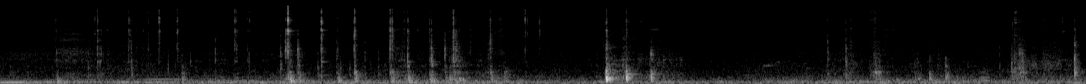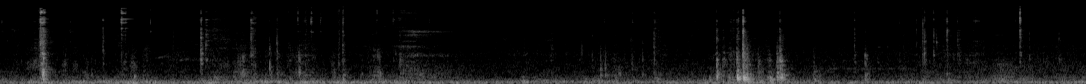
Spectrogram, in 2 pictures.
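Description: Hand tools and pliers clinking and tapping against engine parts and hose fittings: irregular small metallic clicks, with a few louder knocks, the strongest about six seconds in.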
